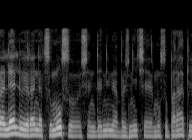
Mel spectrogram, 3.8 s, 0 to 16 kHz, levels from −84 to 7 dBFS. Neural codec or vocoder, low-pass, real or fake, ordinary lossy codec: none; 7.2 kHz; real; AAC, 64 kbps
